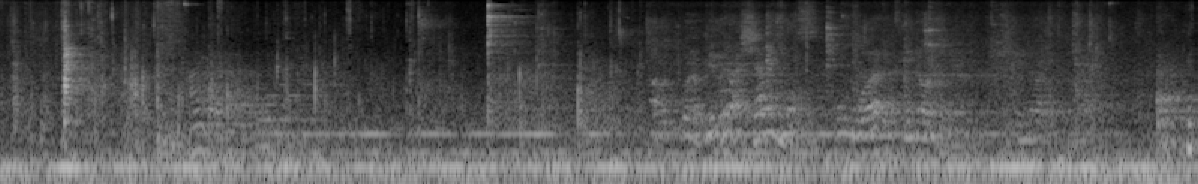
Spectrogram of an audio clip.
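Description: A young man talks quietly in a dark echoing space.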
